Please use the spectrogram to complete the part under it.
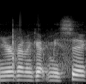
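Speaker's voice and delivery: usual speaking voice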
